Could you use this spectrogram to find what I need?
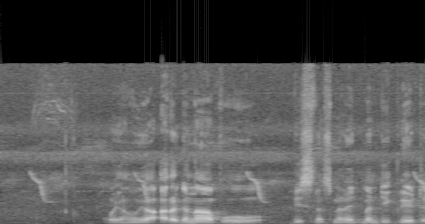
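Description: An older man speaks slowly in a low voice nearby.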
